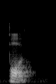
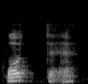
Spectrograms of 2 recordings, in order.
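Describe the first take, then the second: First: Pote with the accent on final TE; po-TE, leaning on the end of pote; stress on last syllable. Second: Pote with the accent on PO; PO-te, punching the start of Pote; stress on first syllable. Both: Shown as a demonstration. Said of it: "you can see that the accent is important".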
